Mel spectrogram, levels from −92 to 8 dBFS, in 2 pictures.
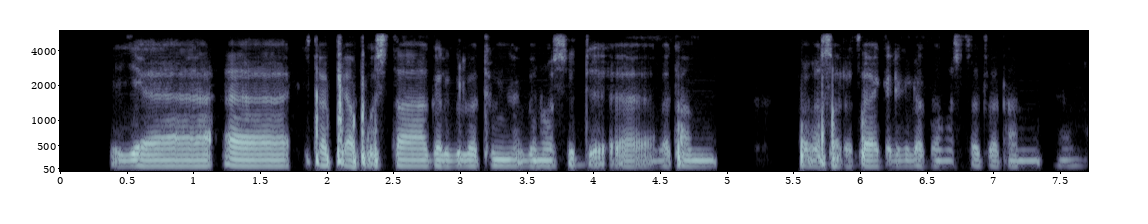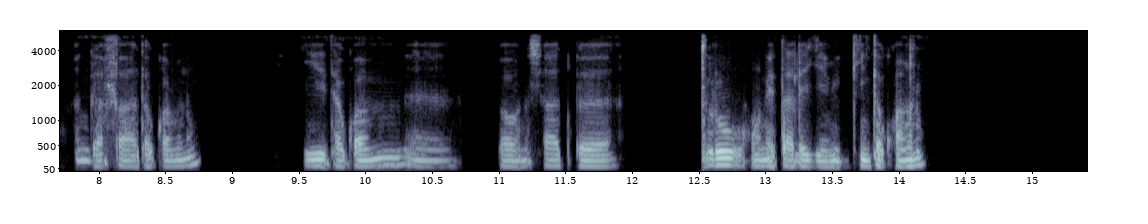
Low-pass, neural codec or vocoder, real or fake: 5.4 kHz; codec, 16 kHz, 16 kbps, FunCodec, trained on Chinese and English, 50 frames a second; fake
